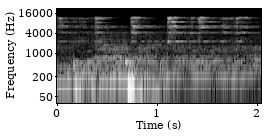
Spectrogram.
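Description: A man chanting devotional prayers into a microphone to small hand cymbals (kartals) struck in a steady rhythm, about two to three strikes a second, with a few low drum beats.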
